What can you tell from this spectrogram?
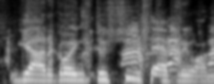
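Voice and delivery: villainous Russian accent, hammed up; Makarov from Modern Warfare. Mocking a friend's impression of him, Russian accent. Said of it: "doing a Russian accent like I'm Makarov".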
